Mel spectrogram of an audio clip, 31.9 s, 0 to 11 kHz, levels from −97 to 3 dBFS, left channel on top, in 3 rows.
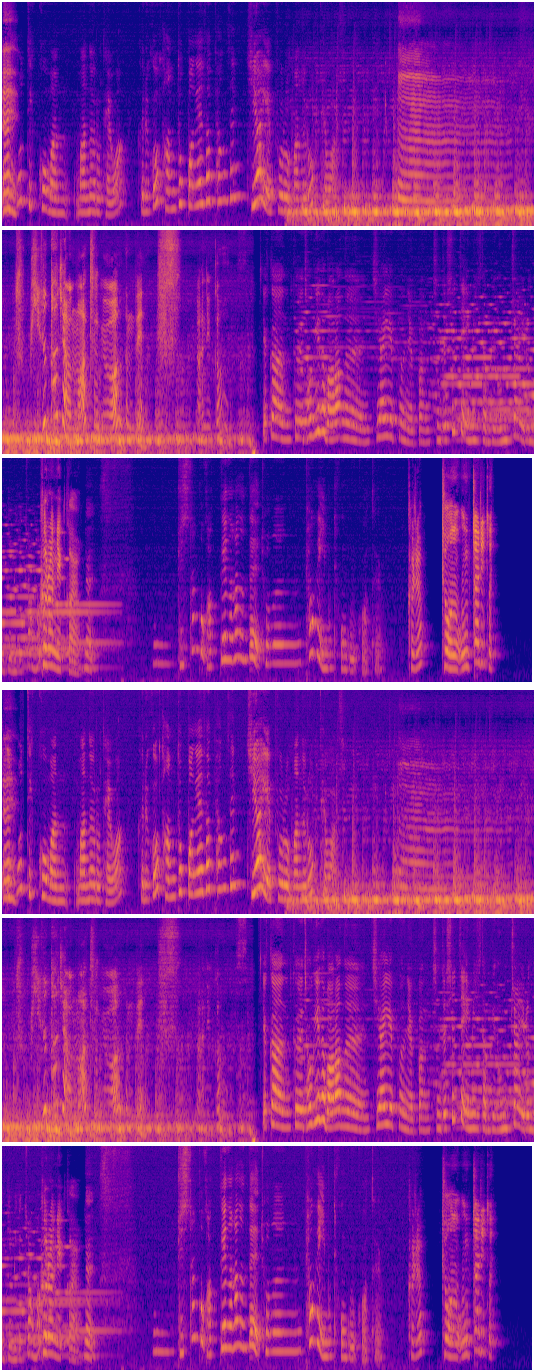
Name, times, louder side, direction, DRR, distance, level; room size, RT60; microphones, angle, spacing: voice 1, 0.0-2.4 2.8-6.7 15.9-22.1 22.9-23.5 24.3-28.9, right 5 dB, 65° right, 0.4 m, -32 dB
sound 1, 5.7-15.7, left 3 dB, 15° right, 1.9 m, -27 dB
voice 2, 7.9-10.3 10.9-13.5 13.7-14.2 14.5-15.2 22.1-22.8 29.4-29.7 30.1-31.1, left 5 dB, 70° left, 0.5 m, -30 dB
sound 2, 16.5-18.1 18.7-18.8 19.1-23.7, left 3 dB, 90° left, 0.8 m, -40 dB
4.4 x 2.5 x 4.7 m
head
